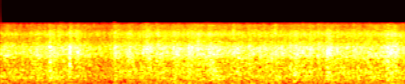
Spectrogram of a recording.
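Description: Rain falling steadily, heard as a faint, even hiss.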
